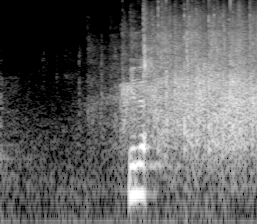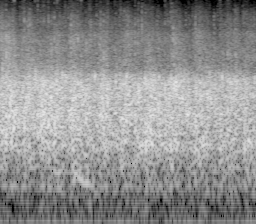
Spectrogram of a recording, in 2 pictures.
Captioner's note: applause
